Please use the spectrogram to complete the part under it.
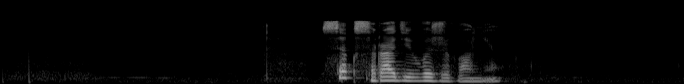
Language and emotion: Russian, neutral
